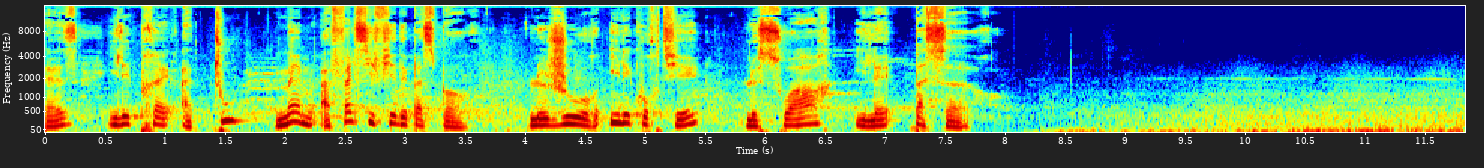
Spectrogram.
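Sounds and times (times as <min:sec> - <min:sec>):
speech: 0:00.0 - 0:07.8
airplane engine roar of a plane flying from Prague to London: 0:08.3 - 0:11.8.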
